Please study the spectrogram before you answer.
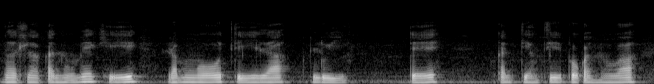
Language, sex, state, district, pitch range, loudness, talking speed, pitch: Mizo, male, Mizoram, Aizawl, 100-110 Hz, -20 LUFS, 190 wpm, 105 Hz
